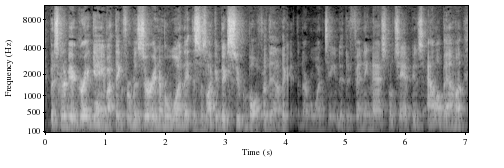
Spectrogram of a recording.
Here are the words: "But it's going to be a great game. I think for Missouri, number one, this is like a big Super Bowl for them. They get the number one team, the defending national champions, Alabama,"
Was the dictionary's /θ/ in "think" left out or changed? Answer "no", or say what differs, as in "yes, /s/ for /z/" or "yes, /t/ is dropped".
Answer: no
